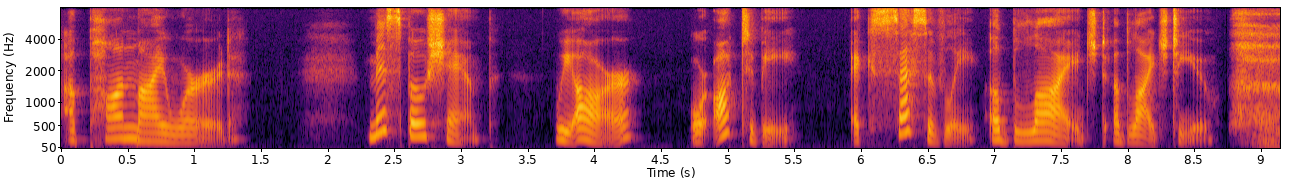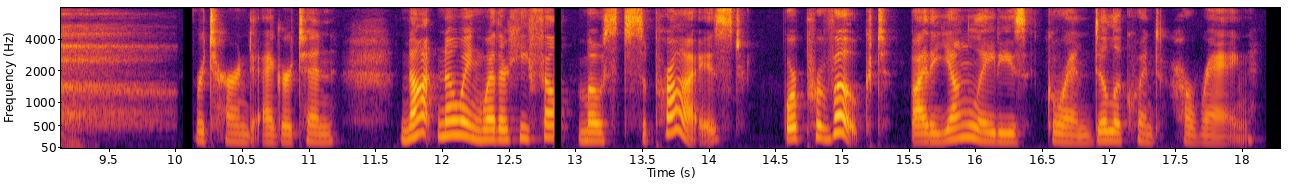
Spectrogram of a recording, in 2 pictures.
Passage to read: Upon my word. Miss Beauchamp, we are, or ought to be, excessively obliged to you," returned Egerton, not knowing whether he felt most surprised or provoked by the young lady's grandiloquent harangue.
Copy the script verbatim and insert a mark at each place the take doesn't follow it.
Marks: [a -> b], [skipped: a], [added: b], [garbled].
Upon my word. Miss Beauchamp, we are, or ought to be, excessively obliged [added: obliged] to you," returned Egerton, not knowing whether he felt most surprised or provoked by the young lady's grandiloquent harangue.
